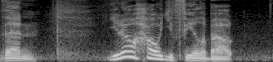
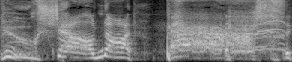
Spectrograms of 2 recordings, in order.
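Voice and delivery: booming wizard roar, high and loud; Gandalf shout; 13 semitones higher, 5 dB louder, much slower than usual. Acted. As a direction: bellow like Gandalf on the bridge. Gandalf quote after cheese bog.

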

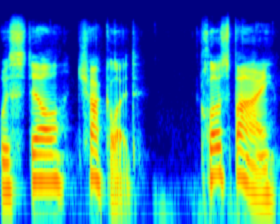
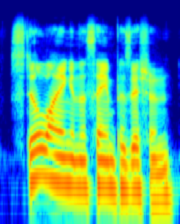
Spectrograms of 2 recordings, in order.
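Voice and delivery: ordinary delivery, nothing marked

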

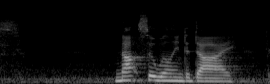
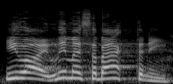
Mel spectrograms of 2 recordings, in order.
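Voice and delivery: higher, louder anguished cry of Eli; a raised, pleading cry to God; 7 semitones higher, 3 dB louder than usual. Acted. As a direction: call it out as if from the cross. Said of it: "cried out with a loud voice".

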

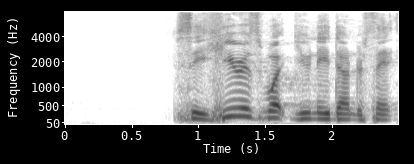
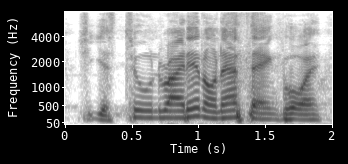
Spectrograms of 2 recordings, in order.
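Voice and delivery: normal talking voice

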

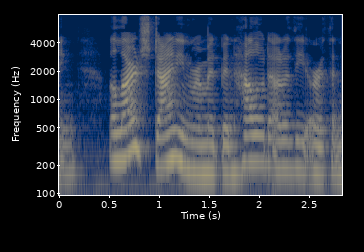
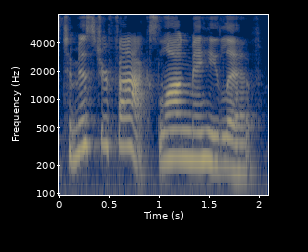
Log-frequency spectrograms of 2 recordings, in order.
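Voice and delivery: loud, high cheer; shouted toast; 4 semitones higher, 6 dB louder than usual. A narrator's reading. The animals cheer Mister Fox, loud and high. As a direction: cheer it out to the hero. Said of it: "they all shouted".

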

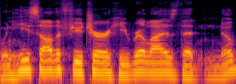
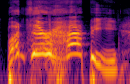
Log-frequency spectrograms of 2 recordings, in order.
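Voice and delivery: very high, louder protest; Scrooge; 5 dB louder than usual. A narrator's reading. Old miser protests to phantom at couple's joy, high loud dismay. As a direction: object in a voice pitched far up. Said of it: "said Scrooge".

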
